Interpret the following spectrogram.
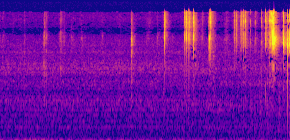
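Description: Faint clicks and crackles of plastic packaging being handled and pried at to get it open, growing busier in the last second and a half, over a low steady hum.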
